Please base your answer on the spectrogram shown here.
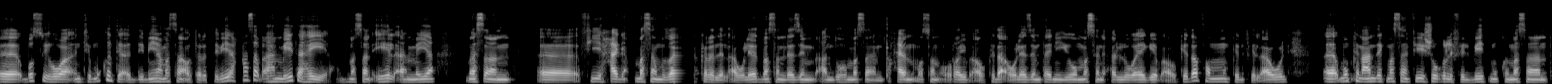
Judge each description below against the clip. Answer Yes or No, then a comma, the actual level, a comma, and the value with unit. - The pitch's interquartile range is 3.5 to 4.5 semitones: No, average, 2.8 semitones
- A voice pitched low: Yes, low, 120 Hz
